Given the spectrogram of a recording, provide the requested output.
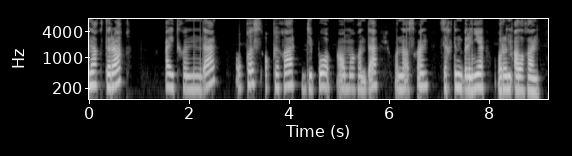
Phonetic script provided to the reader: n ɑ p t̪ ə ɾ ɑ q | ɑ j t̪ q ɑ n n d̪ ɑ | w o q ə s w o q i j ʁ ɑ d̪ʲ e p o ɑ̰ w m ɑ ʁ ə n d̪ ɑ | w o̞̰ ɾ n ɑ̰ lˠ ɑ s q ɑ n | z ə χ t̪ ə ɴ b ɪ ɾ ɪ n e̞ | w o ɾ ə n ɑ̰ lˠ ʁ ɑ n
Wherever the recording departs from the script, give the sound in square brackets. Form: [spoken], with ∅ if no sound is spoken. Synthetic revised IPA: n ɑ [q] t̪ ə ɾ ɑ q | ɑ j t̪ q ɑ n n d̪ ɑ | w o q ə s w o q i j ʁ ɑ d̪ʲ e p o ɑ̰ w m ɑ ʁ ə n d̪ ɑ | w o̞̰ ɾ n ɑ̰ lˠ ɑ s q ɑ n | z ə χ t̪ ə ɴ b ɪ ɾ ɪ n e̞ | w o ɾ ə n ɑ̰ lˠ ʁ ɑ n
